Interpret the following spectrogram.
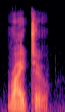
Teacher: Cuando tienes dos sonidos de consonantes o cuando tienes dos sonidos de consonantes similares, no tienes que pronunciar la consonante dos veces, sino una sola vez, alargando un poco este sonido. Por ejemplo, right to estaría mal, sino right to, simplemente pronunciando el sonido de la T una sola vez y alargando un poco el sonido.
